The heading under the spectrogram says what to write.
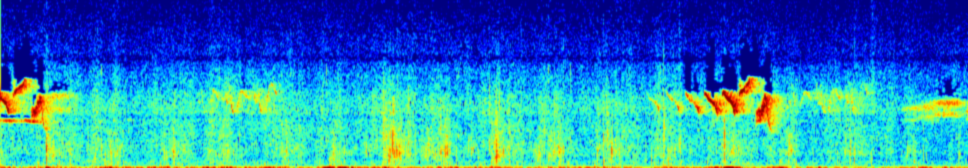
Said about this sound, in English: American redstart and a black-throated green warbler.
